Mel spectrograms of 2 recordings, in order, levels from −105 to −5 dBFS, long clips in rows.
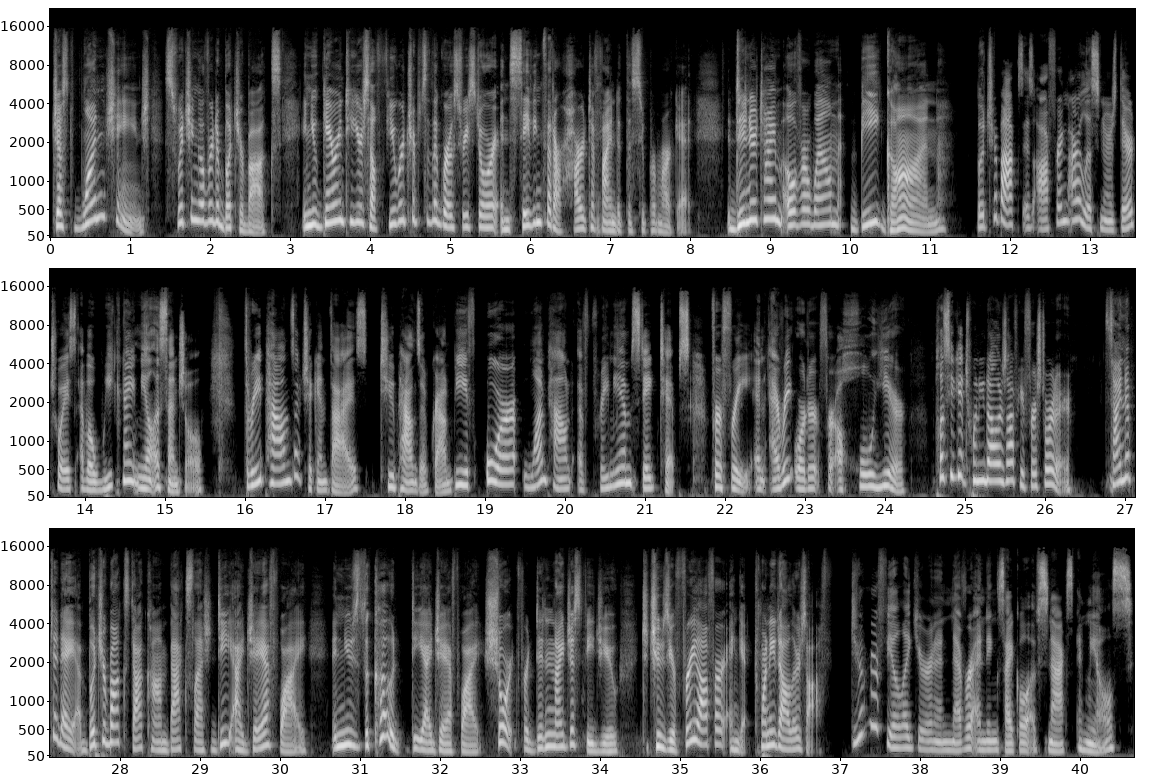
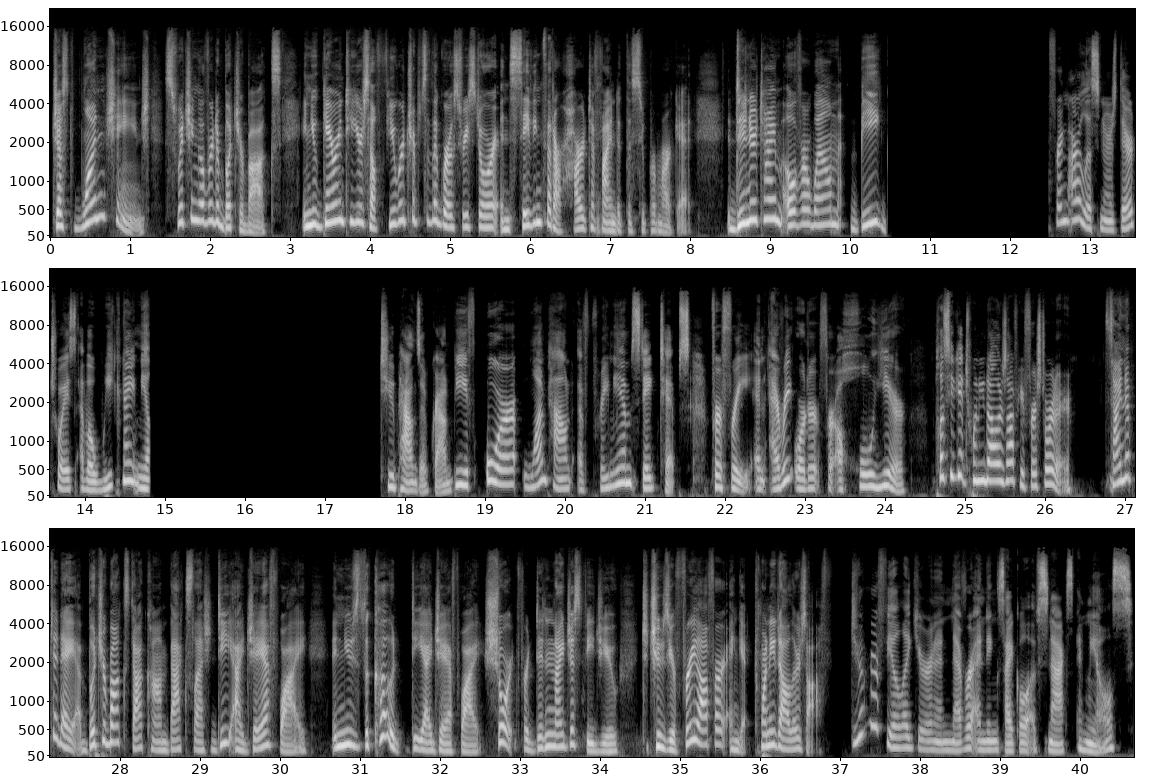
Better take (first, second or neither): first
